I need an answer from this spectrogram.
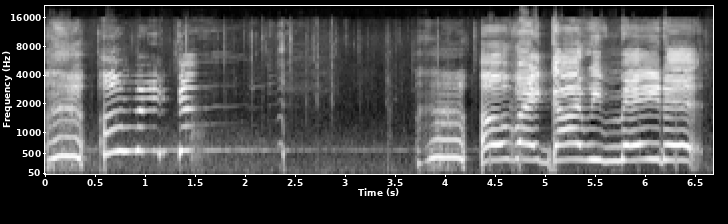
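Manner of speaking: slow, high, laughing relief; relieved laughter. Real, not acted. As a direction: laugh it out, finally safe. Laughing relief after escaping.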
